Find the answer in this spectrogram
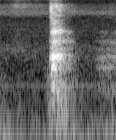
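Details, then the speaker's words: A single brief, rough, snort-like snore from a resting cat over low room hum; the owner suspects a slightly deviated nasal septum and says the cat snores constantly, even sitting awake. "je sais pas si vous entendez le chat qui ronfle à côté. Oh bébé, tu ronfles. C'est pas moi, c'est le chat qui fait des r de bruit."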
